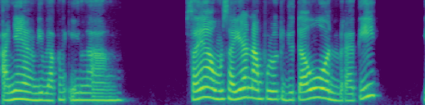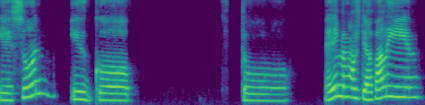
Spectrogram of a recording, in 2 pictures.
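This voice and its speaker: A woman explaining a lesson in an online class over a video call, repeating examples and filling pauses as she goes. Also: a little high, no echo. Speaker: Korean language teacher.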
